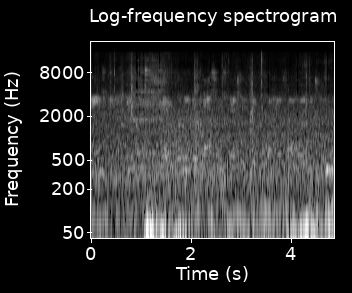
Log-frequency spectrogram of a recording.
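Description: Plastic card cases click and tap against each other on a table.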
